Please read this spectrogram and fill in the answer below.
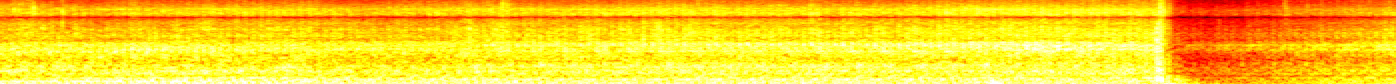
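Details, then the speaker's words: Diesel car cold start in sleet after sitting since Saturday, one glow plug cycle: started with no problem, deep even clatter at a steady rhythm with no stumbles or misses; normal cold idle. "it's been sitting since saturday here we go and started up in no problem"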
